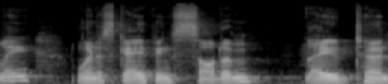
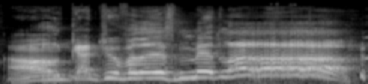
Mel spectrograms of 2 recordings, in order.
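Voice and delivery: shouted cartoon villain threat, higher; sputtering foiled villain; 11 semitones higher, 7 dB louder, slower than usual. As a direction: shake your fist, louder and higher. Cartoon villain send-off line.

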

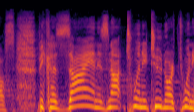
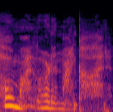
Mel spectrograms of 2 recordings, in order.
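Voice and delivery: awed whisper; 5 dB quieter than usual. Acted. Awed hush at the scripture.

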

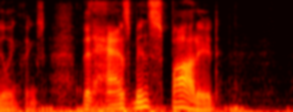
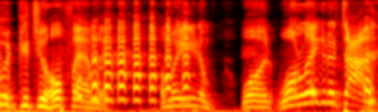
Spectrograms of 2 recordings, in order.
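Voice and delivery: mock threat; 10 semitones higher, 6 dB louder than usual. Continues the bear's threat.

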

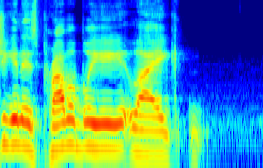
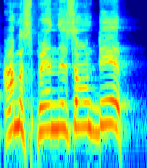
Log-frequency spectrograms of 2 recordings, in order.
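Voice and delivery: Michigan lottery winner impression; 12 semitones higher than usual. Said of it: "my impression of what I think he sounds like".

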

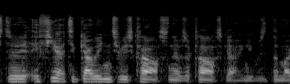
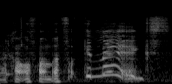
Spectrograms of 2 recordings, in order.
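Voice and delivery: anguished movie quote; 4 dB quieter than usual. Retold or imitated. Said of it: "and the bloke said".

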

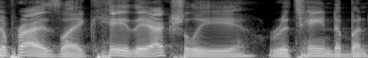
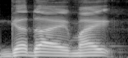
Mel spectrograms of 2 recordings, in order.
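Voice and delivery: hammed-up Australian accent, a bit louder; mock Australian accent; 3 semitones higher, 4 dB louder than usual. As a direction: play a cheerful Australian tourist greeting in an Australian accent. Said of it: "what's, like, the most beautiful accent?".

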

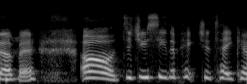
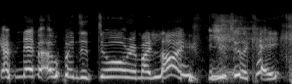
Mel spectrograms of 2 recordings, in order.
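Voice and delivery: hint of the Queen; 6 semitones higher, 4 dB louder than usual. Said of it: "She's like".

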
